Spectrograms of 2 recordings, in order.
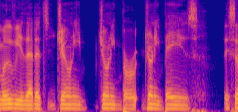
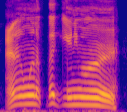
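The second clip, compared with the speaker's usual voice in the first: higher, drawled nasal [name] voice; [name] impression; 8 semitones higher than usual. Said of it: "That is what he sounds like".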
